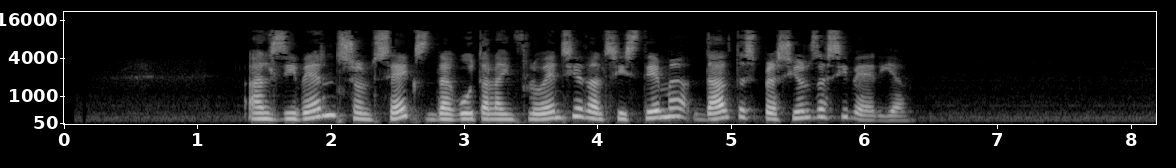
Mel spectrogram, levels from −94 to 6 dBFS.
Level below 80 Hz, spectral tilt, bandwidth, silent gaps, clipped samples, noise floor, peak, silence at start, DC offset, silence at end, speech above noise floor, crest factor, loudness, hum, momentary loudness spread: -78 dBFS; -4.5 dB/octave; 11.5 kHz; none; under 0.1%; -67 dBFS; -8 dBFS; 1.4 s; under 0.1%; 1.9 s; 42 dB; 18 dB; -26 LUFS; none; 9 LU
